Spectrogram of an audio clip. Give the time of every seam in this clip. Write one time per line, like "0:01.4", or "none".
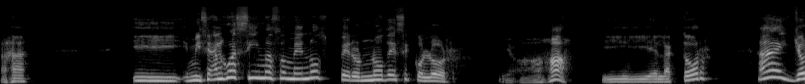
0:05.9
